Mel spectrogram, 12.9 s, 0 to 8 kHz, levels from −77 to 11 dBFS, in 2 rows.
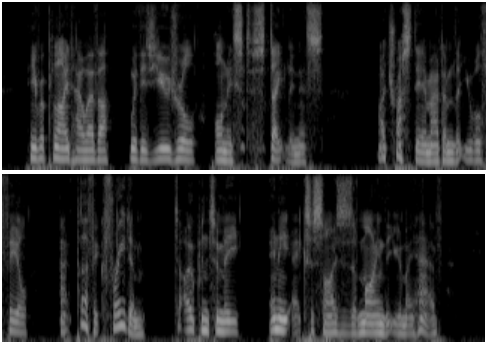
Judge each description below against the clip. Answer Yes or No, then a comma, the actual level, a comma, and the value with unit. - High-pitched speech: No, low, 125 Hz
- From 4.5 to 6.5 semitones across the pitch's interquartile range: No, average, 3.3 semitones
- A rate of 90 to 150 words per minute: Yes, average, 145 wpm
